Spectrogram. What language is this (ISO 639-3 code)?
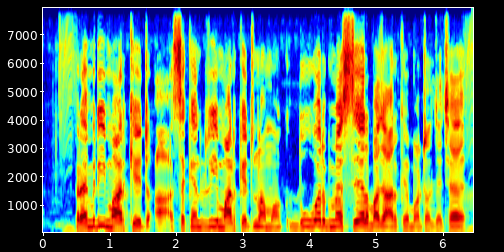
mai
